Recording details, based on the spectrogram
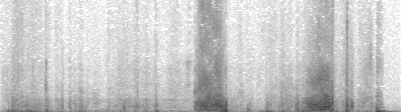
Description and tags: Flys on jeans being unzipped, then zipped back up.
